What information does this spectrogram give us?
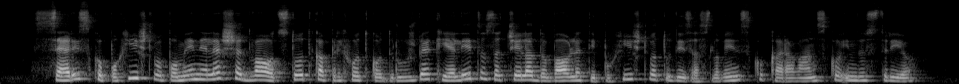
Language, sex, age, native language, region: Slovenian, female, 50-59, Slovenian, Drava region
